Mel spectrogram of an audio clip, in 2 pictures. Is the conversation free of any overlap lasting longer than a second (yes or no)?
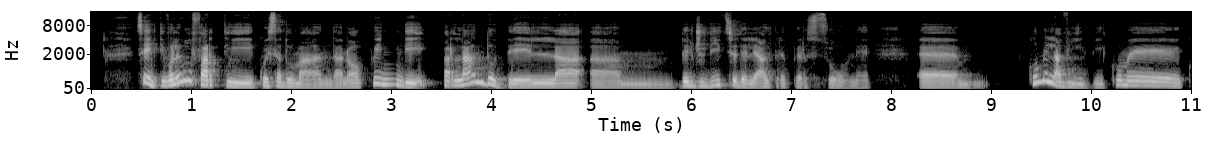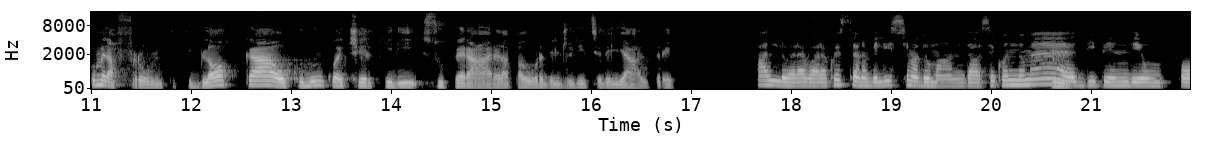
yes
